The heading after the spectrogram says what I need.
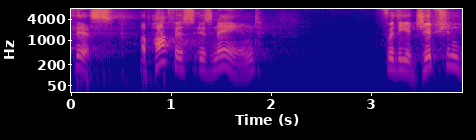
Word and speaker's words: Apophis: Apophis I get to say it like this Apophis is named for the Egyptian god of death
